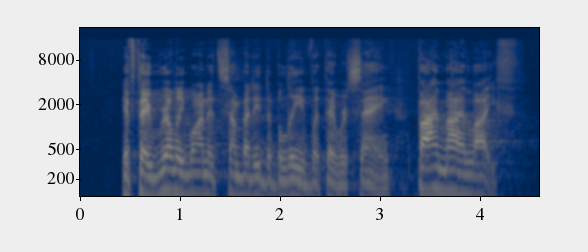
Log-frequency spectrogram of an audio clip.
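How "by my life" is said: passionate, slow, earnest delivery. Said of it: "they would say this passionately".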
